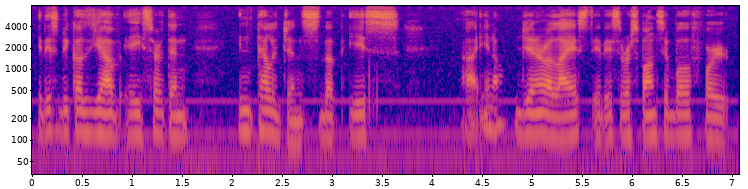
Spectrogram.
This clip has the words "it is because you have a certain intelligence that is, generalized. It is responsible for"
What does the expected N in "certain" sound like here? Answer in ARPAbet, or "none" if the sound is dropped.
N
